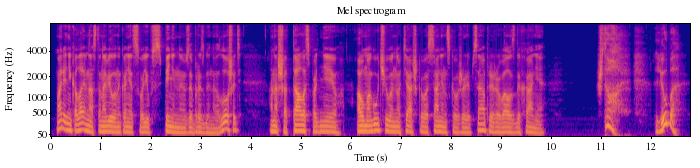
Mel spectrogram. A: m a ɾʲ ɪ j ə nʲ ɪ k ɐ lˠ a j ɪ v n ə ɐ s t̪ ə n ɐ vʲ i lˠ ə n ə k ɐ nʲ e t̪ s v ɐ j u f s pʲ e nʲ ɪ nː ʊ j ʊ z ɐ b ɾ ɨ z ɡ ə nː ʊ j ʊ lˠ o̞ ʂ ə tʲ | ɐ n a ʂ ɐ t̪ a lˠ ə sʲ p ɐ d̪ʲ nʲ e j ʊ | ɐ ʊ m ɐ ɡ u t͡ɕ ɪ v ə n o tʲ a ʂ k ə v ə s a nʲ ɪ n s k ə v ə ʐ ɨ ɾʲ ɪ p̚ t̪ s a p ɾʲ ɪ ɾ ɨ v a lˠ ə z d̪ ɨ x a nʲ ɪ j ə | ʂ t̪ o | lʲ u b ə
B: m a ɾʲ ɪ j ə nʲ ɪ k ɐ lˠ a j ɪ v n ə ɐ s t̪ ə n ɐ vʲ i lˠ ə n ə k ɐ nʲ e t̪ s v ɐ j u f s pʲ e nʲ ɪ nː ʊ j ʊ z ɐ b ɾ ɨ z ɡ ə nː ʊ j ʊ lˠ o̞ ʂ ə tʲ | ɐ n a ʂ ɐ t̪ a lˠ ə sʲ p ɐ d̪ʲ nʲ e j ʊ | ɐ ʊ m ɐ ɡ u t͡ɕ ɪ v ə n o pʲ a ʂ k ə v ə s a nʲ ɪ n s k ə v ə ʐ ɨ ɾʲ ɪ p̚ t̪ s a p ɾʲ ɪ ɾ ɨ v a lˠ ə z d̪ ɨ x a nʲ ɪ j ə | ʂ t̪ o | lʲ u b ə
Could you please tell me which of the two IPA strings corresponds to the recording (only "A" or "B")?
A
